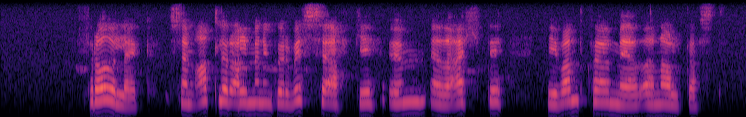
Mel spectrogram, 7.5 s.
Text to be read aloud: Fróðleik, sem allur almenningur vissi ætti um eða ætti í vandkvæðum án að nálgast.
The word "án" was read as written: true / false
false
